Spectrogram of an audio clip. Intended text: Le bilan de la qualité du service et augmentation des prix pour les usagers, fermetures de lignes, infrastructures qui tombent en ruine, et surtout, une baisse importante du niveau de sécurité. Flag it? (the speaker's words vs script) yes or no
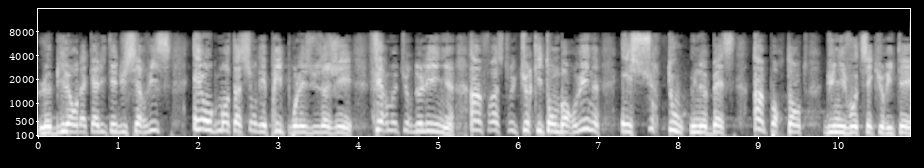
no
